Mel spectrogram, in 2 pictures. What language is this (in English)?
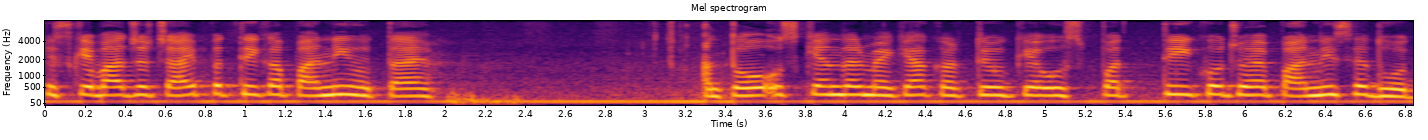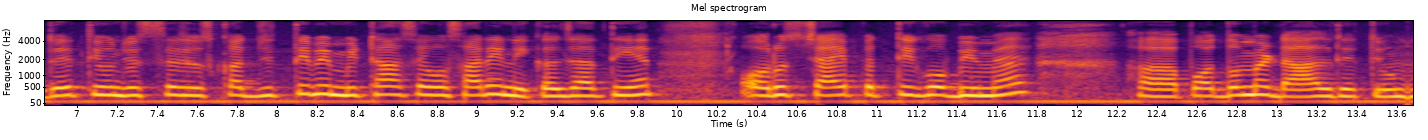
Hindi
